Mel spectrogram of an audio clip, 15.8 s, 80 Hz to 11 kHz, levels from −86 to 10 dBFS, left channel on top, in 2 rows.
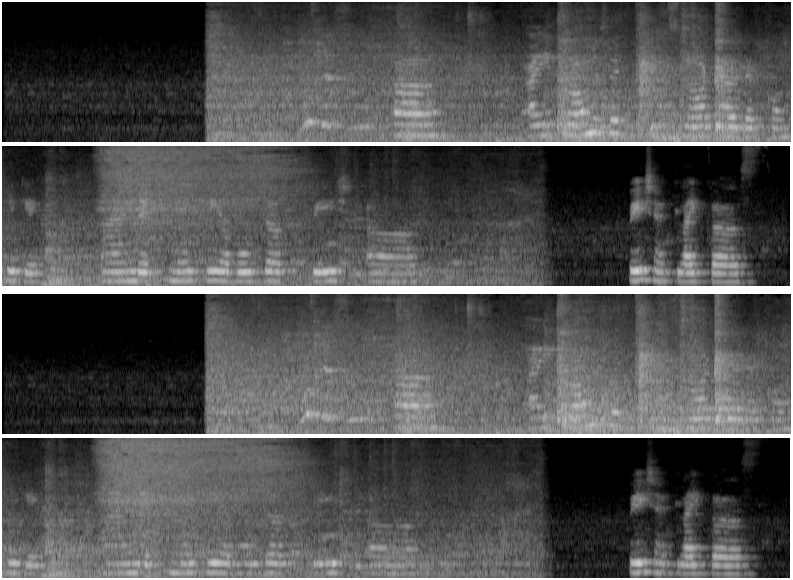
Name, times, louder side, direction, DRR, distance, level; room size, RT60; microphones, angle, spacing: sound 1, 2.0-13.3, right 2 dB, 30° right, 0.4 m, -28 dB
voice 1, 3.9-4.4 5.2-6.2 6.5-8.3 8.9-10.7 11.0-12.1 14.2-15.3, left 3 dB, 70° left, 4 dB, 0.5 m, -24 dB
2.4 x 2.1 x 3.3 m, 0.36 s
head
